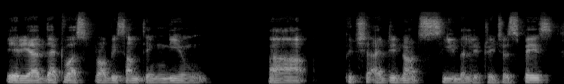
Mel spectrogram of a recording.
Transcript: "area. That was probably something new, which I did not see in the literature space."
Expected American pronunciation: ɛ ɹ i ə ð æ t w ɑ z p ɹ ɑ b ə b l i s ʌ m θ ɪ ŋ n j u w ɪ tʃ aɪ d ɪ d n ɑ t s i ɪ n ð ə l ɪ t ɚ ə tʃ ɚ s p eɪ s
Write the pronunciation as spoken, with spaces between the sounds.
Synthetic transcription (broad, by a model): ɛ ɹ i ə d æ t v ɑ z p ɹ ɑ b ə b l i s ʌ m t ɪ ŋ n j u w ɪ tʃ aɪ d ɪ d n ɑ t s i ɪ n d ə l ɪ t ɚ ə tʃ ɚ s p eɪ s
